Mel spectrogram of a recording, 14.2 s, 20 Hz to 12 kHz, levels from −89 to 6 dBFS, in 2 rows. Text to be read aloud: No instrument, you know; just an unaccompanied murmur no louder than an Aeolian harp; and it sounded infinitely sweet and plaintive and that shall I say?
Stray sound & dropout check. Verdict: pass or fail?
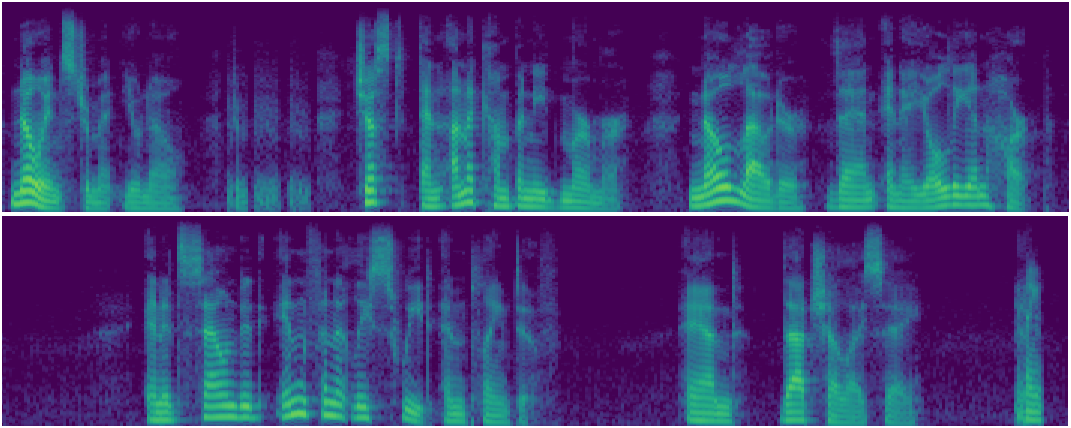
fail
